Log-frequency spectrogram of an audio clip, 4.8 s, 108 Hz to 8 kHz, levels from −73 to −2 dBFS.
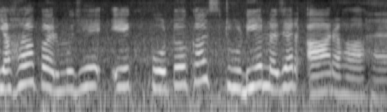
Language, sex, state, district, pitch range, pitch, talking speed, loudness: Hindi, female, Odisha, Malkangiri, 240-300 Hz, 275 Hz, 135 wpm, -17 LUFS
